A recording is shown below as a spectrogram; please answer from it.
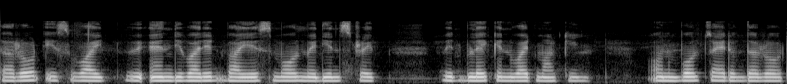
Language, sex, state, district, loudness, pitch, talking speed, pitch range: English, female, Arunachal Pradesh, Lower Dibang Valley, -15 LUFS, 175 Hz, 165 wpm, 170-175 Hz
